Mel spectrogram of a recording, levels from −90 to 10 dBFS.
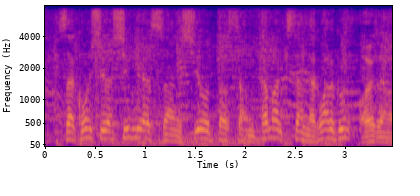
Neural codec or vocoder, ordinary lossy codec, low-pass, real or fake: vocoder, 22.05 kHz, 80 mel bands, WaveNeXt; none; 7.2 kHz; fake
